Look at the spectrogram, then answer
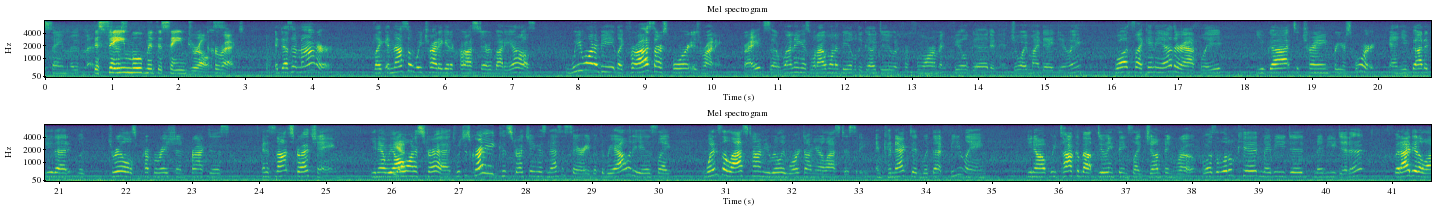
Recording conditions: sounds in the background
